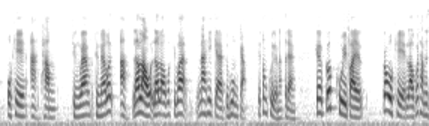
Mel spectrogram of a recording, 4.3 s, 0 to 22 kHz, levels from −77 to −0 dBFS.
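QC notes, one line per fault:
Throughout, audio read two samples at a time (double speed): the speech races at twice normal speed, a full octave (12 semitones) high and chipmunk-like. The reader treats each pair of samples as one frame, as if stereo or double-width, halving the duration.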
